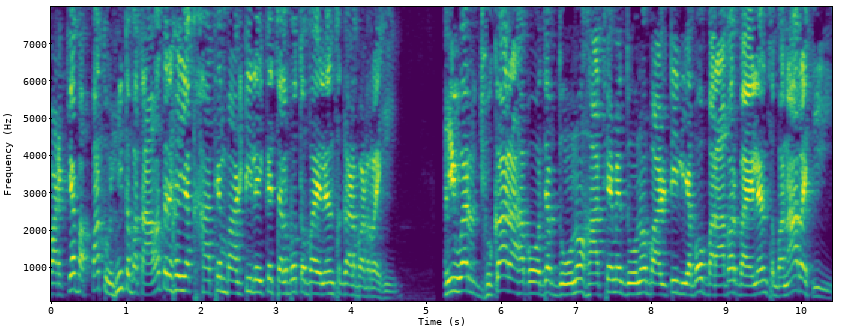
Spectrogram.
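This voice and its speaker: A woman puts on a cartoonish character voice, high in pitch, at a moderate pace with very even loudness. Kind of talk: comic overacting. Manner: dramatic, whiny.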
